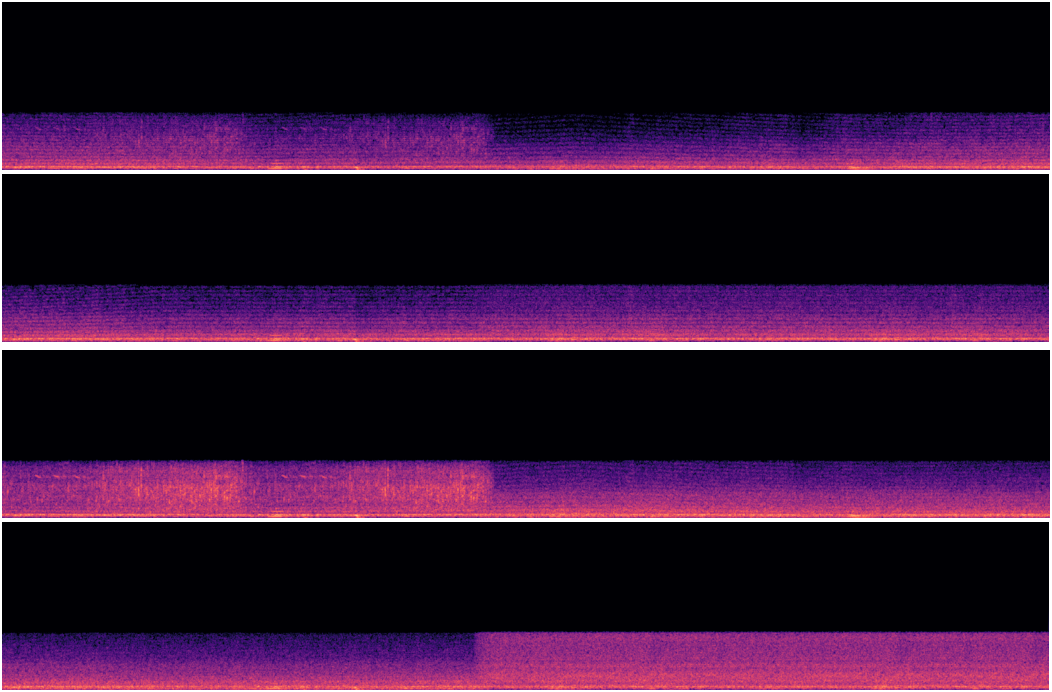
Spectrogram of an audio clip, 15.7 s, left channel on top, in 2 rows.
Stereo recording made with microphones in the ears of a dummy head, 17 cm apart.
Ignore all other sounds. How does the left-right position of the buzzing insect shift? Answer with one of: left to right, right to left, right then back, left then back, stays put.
right then back.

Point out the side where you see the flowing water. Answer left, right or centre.
right.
